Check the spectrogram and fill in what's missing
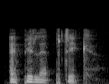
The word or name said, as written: epileptic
